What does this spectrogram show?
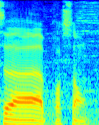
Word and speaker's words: poisson: It's poisson, by the way, is how you say it, macho.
